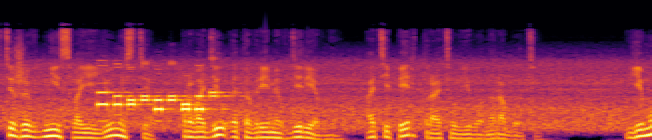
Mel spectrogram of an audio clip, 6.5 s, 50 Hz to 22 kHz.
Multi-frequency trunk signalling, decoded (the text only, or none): KP 9605038 ST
